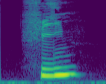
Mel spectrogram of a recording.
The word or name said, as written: fin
